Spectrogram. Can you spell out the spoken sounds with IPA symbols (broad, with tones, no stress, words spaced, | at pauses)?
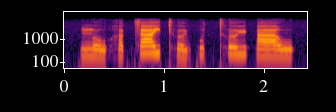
n̪o˨˩whɐ˨k̚saː˥j t̪ʰɵ˨˩ɥkʷɐ˥t̚t̪ʰɵ˥ɥ | aː˧w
